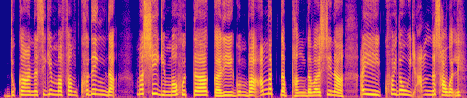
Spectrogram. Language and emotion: Manipuri, angry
